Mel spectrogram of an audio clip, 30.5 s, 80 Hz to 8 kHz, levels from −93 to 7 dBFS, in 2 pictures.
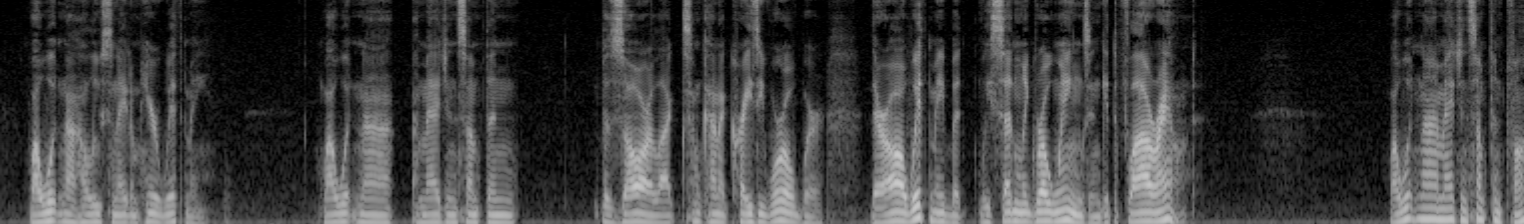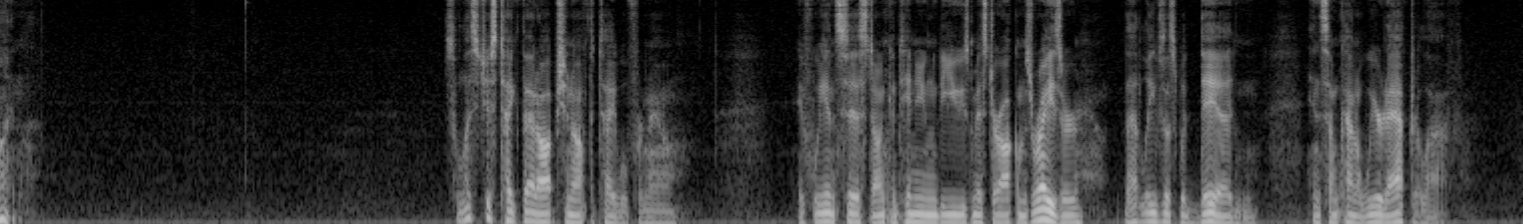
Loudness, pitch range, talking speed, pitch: -24 LUFS, 100-110 Hz, 145 wpm, 105 Hz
